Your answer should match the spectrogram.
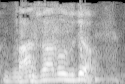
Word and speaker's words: François Bourgeon: François Bourgeon.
